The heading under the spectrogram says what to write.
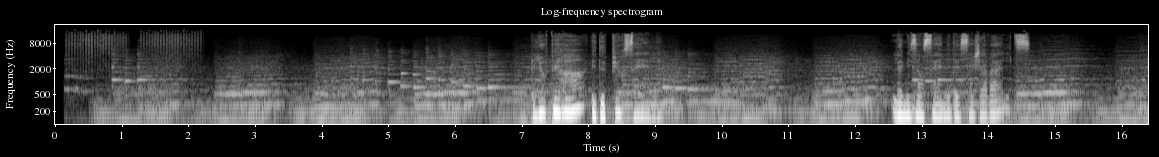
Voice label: Intimiste sensuel; Purcell

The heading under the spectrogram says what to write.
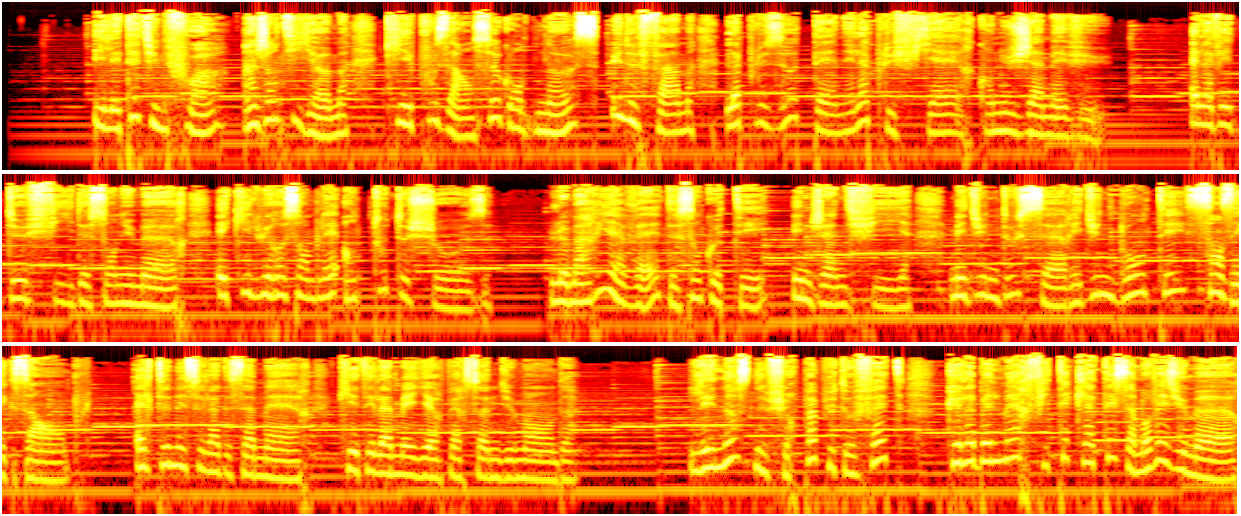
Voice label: Naturel souriant doux; voix off; Cendrillon

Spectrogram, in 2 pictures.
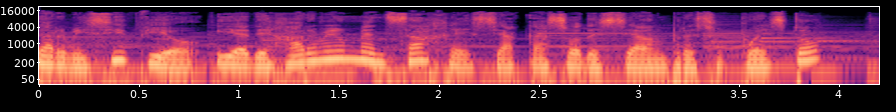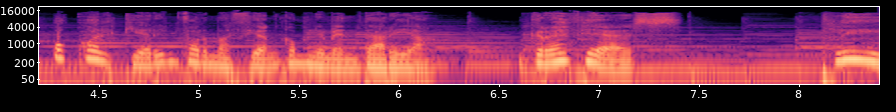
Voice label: Message trilingue; voix off

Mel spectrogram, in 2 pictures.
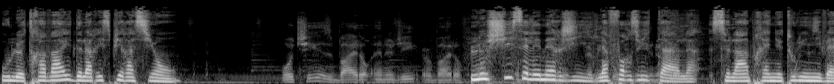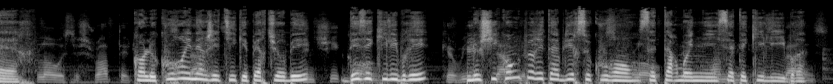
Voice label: Chi Kong Pose doux naturel

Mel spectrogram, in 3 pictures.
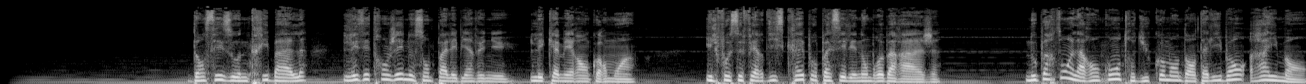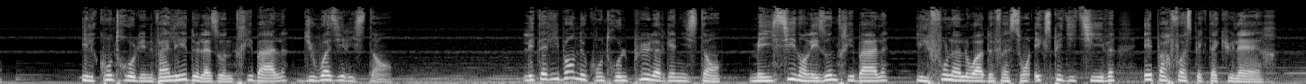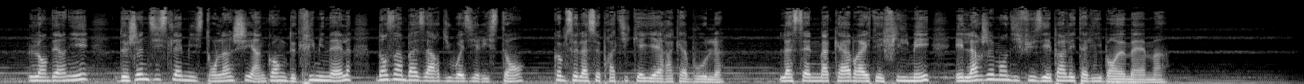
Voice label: Journalistique grave; Talibans

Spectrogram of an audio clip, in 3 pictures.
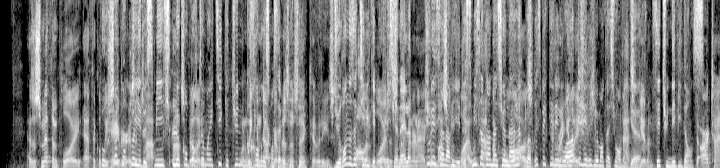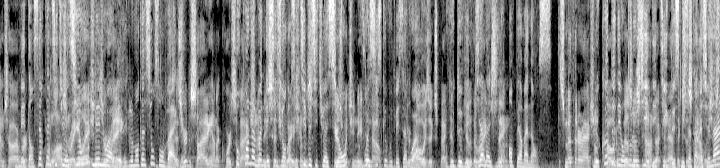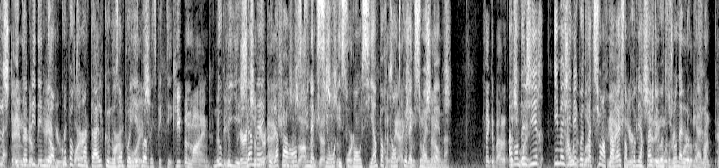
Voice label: Explicatif droit; voix off; SAI

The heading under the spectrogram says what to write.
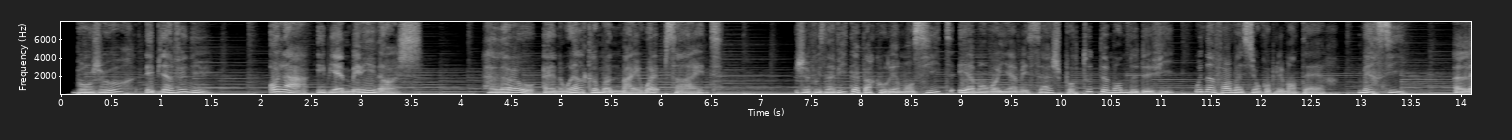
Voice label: accueil trilingue

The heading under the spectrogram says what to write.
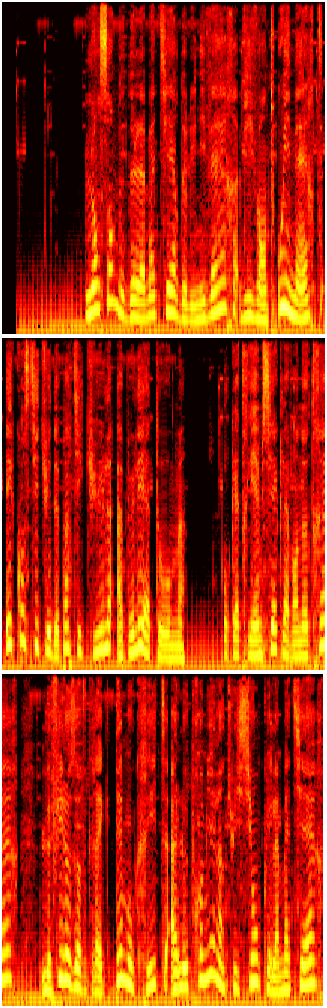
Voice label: Informatif droit; L Atome

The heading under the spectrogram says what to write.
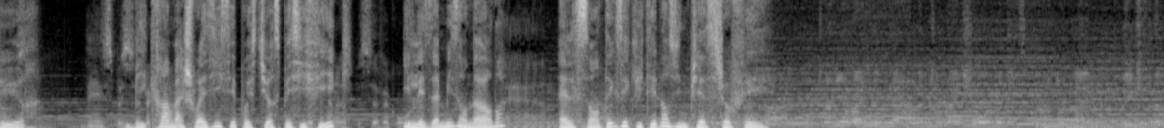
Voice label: Yoga Bikrham Chaleureux doux pose

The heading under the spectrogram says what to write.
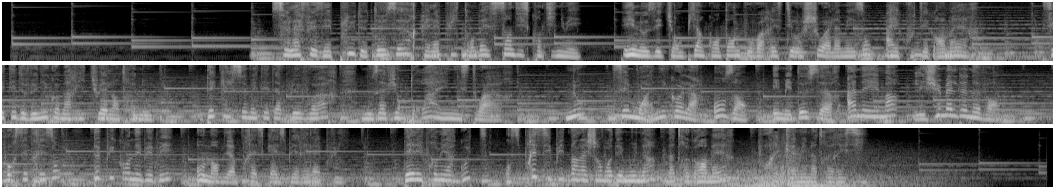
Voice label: Jeune garçon Suspense confidence; voix off

